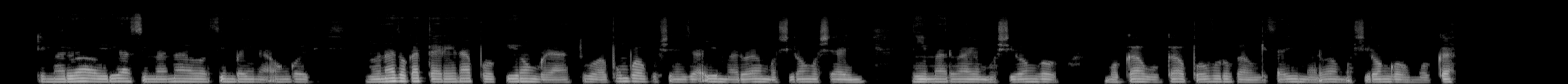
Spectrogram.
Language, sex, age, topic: Oshiwambo, male, 18-24, finance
